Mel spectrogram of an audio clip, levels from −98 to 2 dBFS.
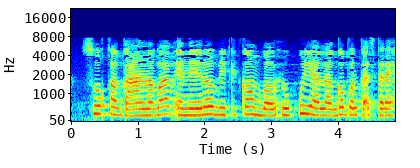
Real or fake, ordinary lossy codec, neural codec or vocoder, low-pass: fake; AAC, 24 kbps; vocoder, 44.1 kHz, 128 mel bands, Pupu-Vocoder; 19.8 kHz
